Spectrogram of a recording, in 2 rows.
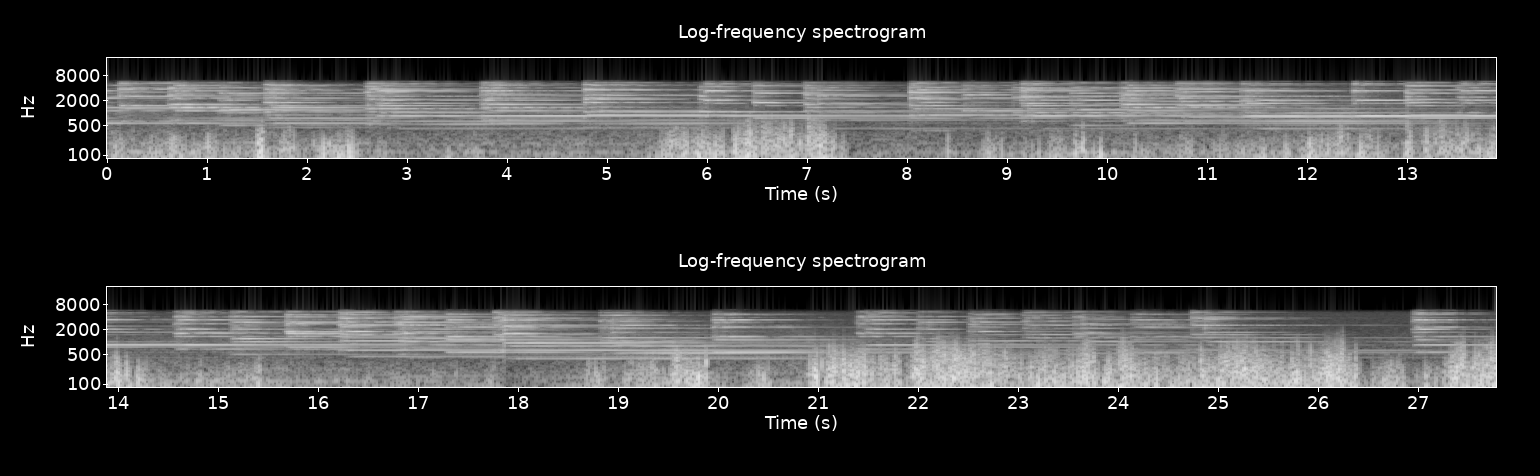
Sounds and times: Change ringing (campanology): 0.0 - 27.7.

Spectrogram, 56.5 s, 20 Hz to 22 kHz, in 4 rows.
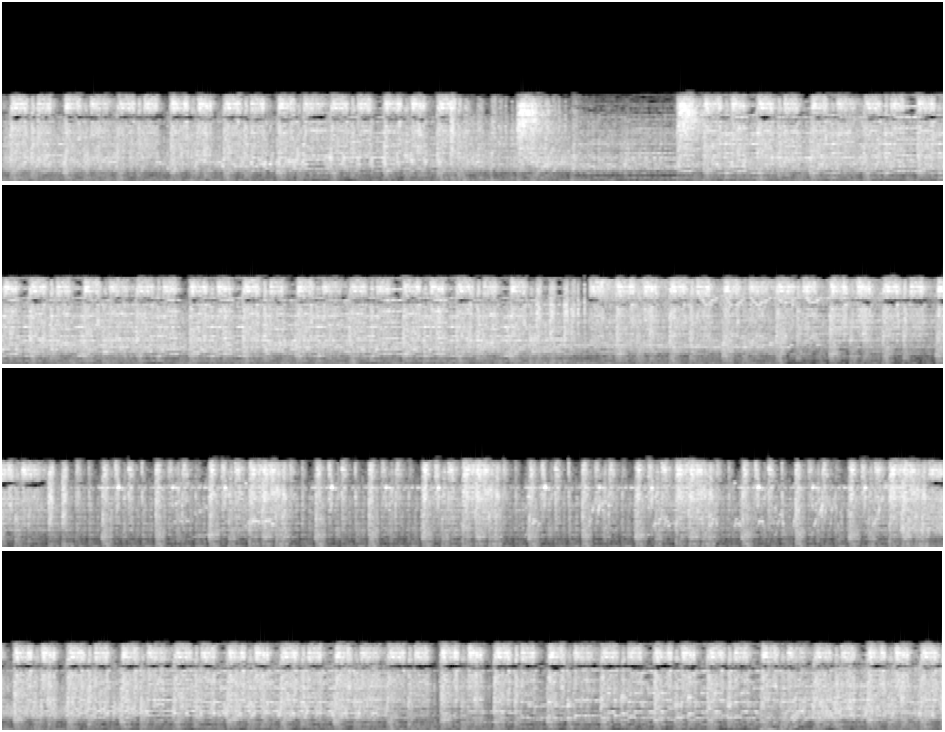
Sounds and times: Music: 0.0 - 56.4.

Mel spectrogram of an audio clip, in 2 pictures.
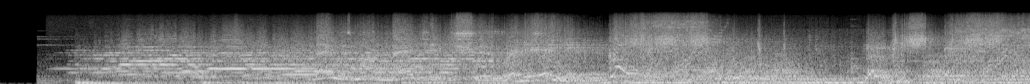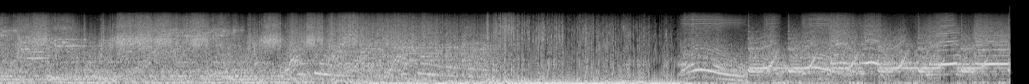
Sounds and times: Speech: 3.1 - 6.8, 13.2 - 15.2, 17.1 - 19.1.

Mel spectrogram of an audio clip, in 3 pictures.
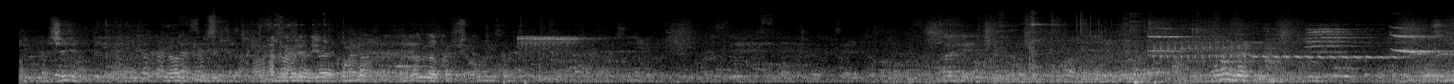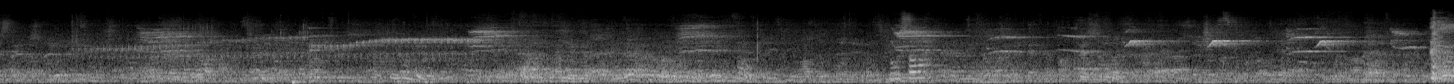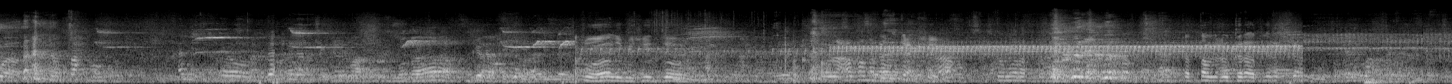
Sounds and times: Speech: 0.2 - 43.6.

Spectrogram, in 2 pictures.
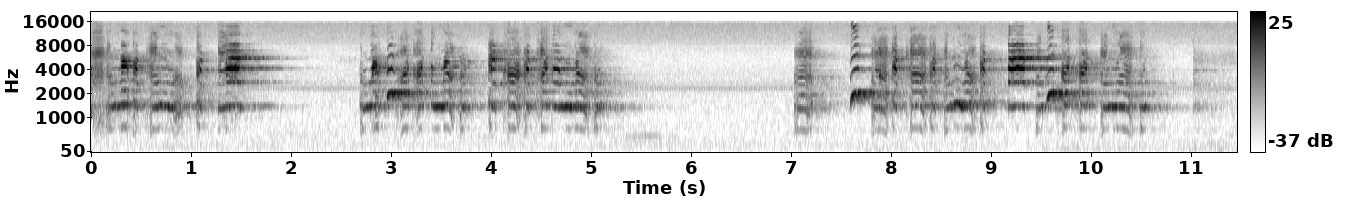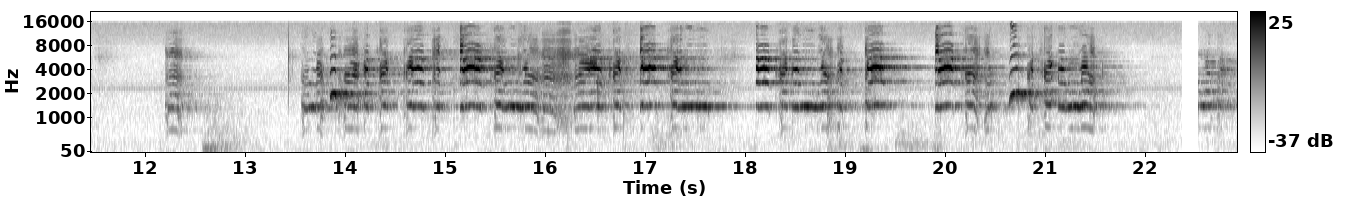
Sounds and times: Bird: 0.0 - 2.0, 2.7 - 5.8, 7.0 - 11.3, 13.6 - 21.9, 22.6 - 22.9
Inside, small room: 0.0 - 22.9.

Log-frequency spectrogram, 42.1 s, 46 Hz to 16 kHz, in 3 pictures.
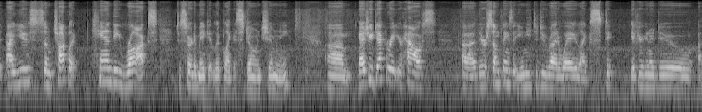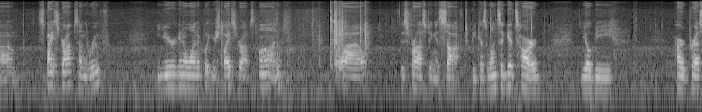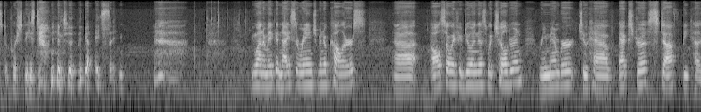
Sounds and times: Speech: 0.0 - 5.8, 6.5 - 16.2, 17.2 - 19.8, 20.8 - 21.4, 22.0 - 24.9, 25.6 - 26.4, 27.5 - 30.6, 33.1 - 35.4, 36.0 - 42.1.

